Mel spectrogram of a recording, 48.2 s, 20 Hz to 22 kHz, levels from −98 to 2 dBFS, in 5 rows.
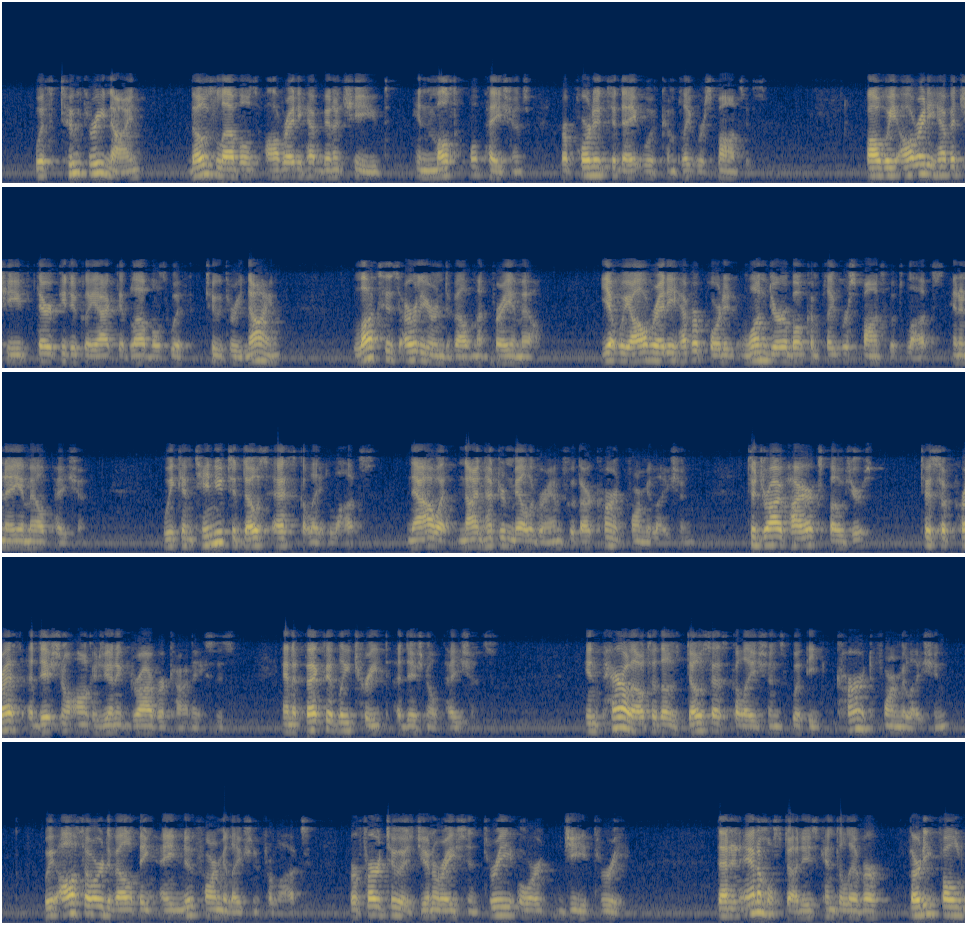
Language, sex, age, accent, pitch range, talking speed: English, male, 50-69, American, 120-185 Hz, 140 wpm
